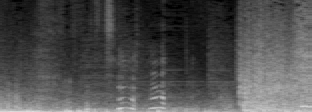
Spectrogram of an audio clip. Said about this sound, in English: he hits the lightning round sound more quickly? It starts with that.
